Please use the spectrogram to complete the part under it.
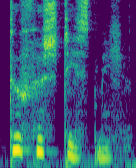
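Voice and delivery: soft slow breathy whisper; hushed and slow, just for him. Acted. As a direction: whisper it close to his ear. Intimate talk with imagined Gottfried.

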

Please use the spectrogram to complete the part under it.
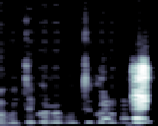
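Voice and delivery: high panicky cry; panicked squeal. Real, not acted. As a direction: squeal in alarm while fleeing. Being chased by fast mob.

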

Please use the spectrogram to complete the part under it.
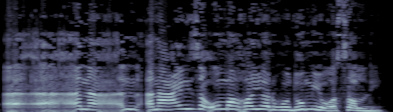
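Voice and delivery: shy wife stammering to her husband. A narrator's reading. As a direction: stumble over the words, embarrassed.

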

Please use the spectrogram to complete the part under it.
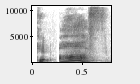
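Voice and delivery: loud high roar. A narrator's reading. Boy roaring at the girl grabbing him, loud. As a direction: shove her off with a shout. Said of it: "he roared".

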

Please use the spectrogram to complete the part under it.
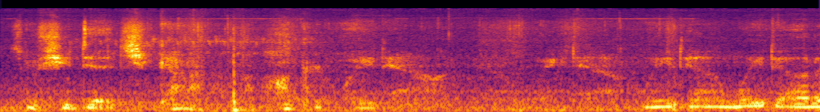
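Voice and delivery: very soft, sinking repetition; hushed build-up. A narrator's reading. Storyteller as the mouse hunkers before jumping, hushed suspense. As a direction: drop to near whisper as if crouching. Narrator mimics crouching before leap.

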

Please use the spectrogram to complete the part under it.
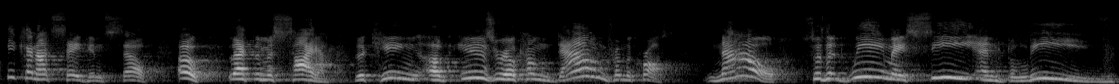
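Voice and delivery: high, slow sneering taunt; mock the so-called Messiah. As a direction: priests scoffing among themselves. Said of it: "were also mocking him".

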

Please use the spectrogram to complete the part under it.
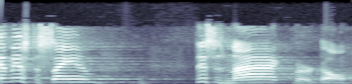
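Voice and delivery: slow Southern US drawl; Southern accent. Retold or imitated. Executive introducing a visitor to the boss, in a Southern accent. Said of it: "with a beautiful Southern accent".

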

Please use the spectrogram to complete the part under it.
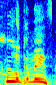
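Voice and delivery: high, loud excited exclamation; excited marvelling. Real, not acted. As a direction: show it off in high-pitched delight. Marvelling at old hand-made signs.

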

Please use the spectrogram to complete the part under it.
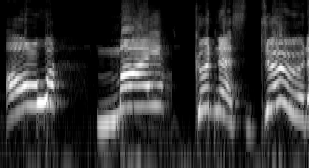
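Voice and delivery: high, loud, drawn-out dismay; shocked exclamation. Real, not acted. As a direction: exclaim slowly in exasperated shock. Shocked reaction to game event.

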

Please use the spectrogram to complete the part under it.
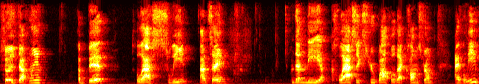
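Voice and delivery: speaking with food in mouth; words between chews; chewing while talking. Real, not acted. Seen 0: Bites the waffle at -1, jaw still working while speaking after.

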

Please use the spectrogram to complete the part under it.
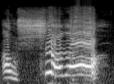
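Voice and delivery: annoyed yell. Real, not acted. Yelling at the creepy voice.

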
